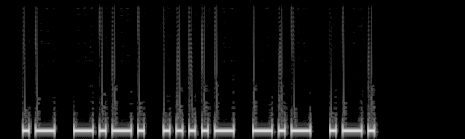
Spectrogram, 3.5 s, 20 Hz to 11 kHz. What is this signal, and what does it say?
Morse code, heard as a keyed tone, about 25 wpm, 700 Hz. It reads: AC4KR
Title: USA Callsign DE Callsign 25wpm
